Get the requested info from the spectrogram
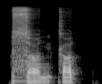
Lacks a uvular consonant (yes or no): yes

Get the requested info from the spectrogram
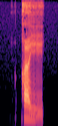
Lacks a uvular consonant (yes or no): no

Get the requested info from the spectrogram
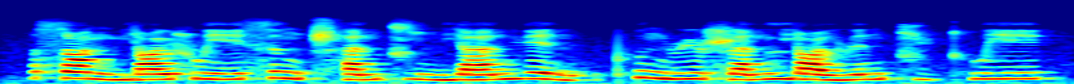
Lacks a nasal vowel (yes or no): yes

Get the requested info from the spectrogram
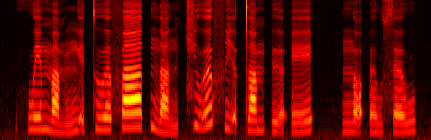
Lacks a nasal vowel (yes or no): yes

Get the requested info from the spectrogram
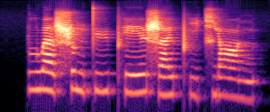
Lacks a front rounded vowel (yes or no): no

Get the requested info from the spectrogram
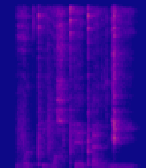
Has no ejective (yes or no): no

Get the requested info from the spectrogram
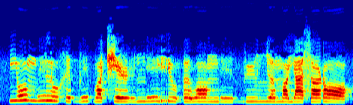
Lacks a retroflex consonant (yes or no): no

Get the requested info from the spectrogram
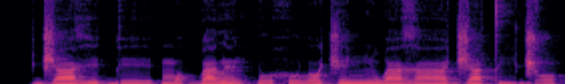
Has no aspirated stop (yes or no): yes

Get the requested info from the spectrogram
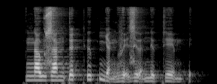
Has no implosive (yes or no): no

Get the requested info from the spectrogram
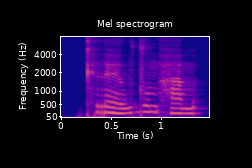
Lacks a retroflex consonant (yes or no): yes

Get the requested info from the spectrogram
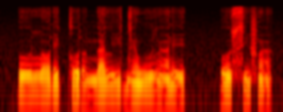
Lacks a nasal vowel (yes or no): no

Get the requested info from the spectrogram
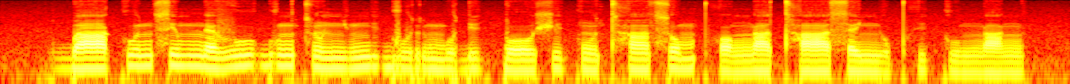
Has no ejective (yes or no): yes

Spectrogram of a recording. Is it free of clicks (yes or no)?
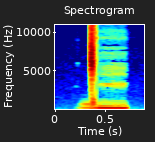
no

